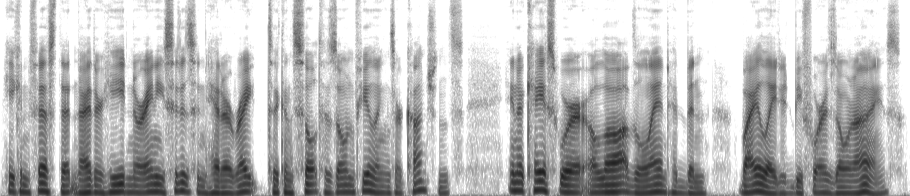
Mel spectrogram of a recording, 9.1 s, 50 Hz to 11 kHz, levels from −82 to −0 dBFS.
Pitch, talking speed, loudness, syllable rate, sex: 115 Hz, 225 wpm, -17 LUFS, 5.9 syllables/s, male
